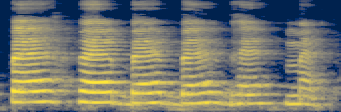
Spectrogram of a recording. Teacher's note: देखिए हमारे लिप्स जो है आपस में मिल रहे हैं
